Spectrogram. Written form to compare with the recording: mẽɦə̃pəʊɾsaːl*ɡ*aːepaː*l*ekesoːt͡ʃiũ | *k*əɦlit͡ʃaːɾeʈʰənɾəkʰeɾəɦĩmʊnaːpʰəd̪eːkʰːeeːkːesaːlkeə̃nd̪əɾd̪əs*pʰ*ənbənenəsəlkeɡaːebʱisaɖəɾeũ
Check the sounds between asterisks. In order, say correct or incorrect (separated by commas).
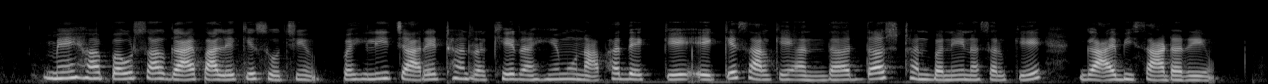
correct, correct, incorrect, incorrect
